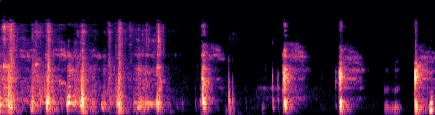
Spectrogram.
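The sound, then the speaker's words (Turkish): A run of harsh coughs in quick bursts, then a pause and several more scattered coughs with some throat clearing, loud and raspy with no talking. “Bak duyuyorsunuz, duyuyorsunuz işte. Ciğer kalmamış.”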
